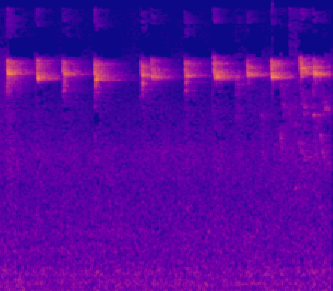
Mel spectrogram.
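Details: Sogon song used as a lure recording to get caged birds singing quickly: about eleven sharp, very high whistled notes, each sliding briefly and fading, repeated roughly every half second over a faint hiss.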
